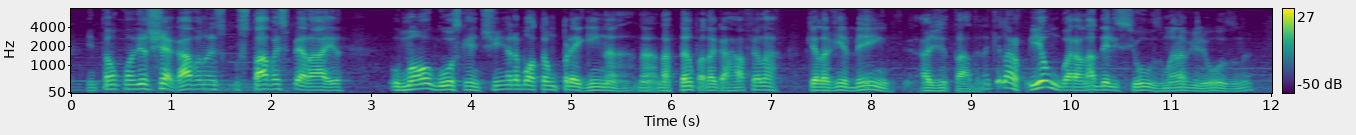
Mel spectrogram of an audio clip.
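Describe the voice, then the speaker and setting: Lively in his intonation, a man speaks at a fairly quick pace with a medium pitch. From Brazil, Goiás (Bela Vista de Goiás). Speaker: industrialist telling his life story. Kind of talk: oral history interview. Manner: halting, many repetitions.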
